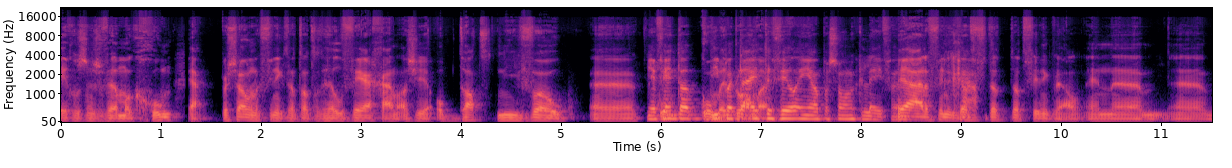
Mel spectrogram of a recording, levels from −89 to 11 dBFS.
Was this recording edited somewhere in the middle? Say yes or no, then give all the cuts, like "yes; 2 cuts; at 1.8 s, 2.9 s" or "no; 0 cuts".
yes; 1 cut; at 1.2 s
